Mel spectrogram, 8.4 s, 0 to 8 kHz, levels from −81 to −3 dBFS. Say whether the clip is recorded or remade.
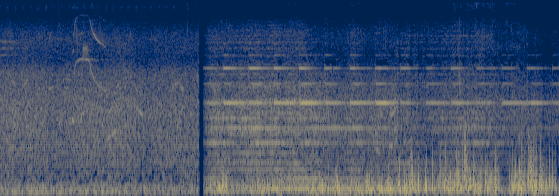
recorded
